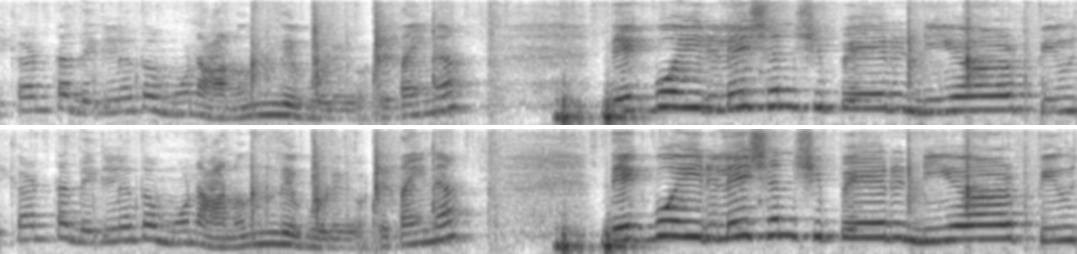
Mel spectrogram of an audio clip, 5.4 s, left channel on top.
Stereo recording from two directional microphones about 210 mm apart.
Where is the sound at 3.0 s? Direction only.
50° right (ahead or behind).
